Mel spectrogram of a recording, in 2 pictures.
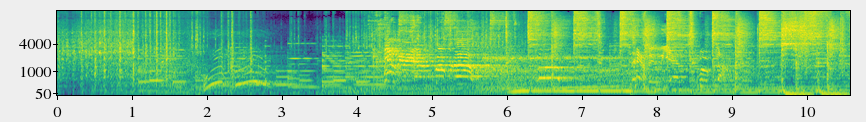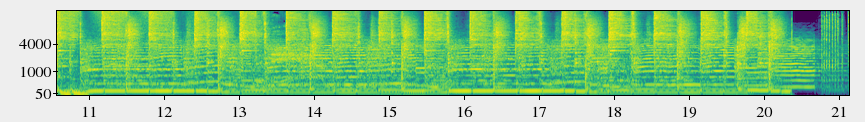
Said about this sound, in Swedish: En skräpbra jingle idag, tycker jag.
